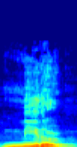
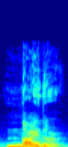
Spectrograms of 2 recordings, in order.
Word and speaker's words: neither: इसी से फिर हमारा जो नेक्स्ट वर्ड है दैट इज जी नीदर और नाइदर, NEITHER इज नीदर, इट can also be pronounced as नाइदर, both are correct pronunciations.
